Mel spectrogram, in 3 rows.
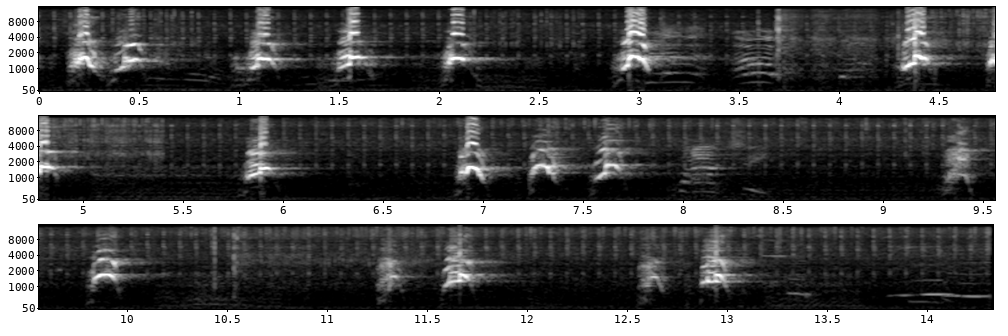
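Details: Pomeranian barking relentlessly while jumping, filmed on an evening in June 2012; sharp high yaps come in quick runs, about two per second, with brief pauses and soft whines between bursts.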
